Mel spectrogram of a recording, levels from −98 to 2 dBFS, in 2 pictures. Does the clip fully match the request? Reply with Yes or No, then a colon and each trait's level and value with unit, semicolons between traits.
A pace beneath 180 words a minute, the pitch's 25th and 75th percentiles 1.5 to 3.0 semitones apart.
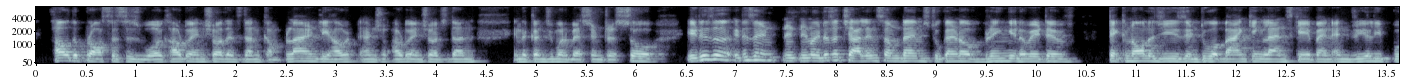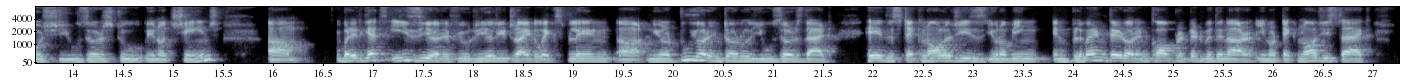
No: average, 200 wpm; average, 2.7 semitones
